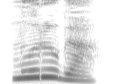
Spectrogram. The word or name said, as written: ಮುರುಕ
